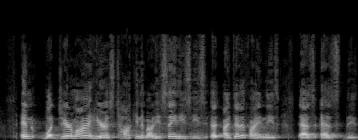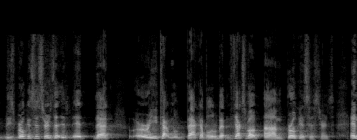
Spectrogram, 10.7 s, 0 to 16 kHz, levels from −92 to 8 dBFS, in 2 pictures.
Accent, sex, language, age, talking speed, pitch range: American, male, English, 30-49, 205 wpm, 165-265 Hz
